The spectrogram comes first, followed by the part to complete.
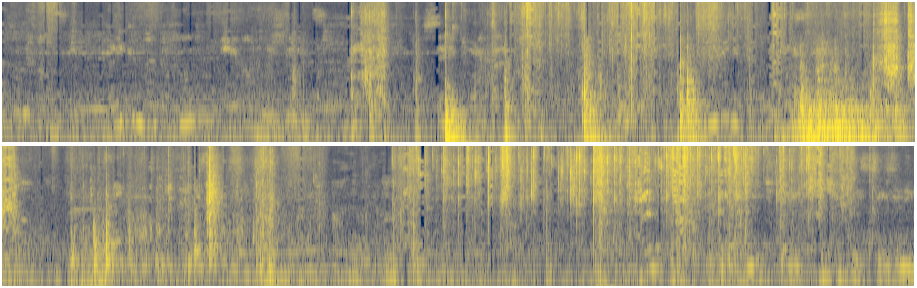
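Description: Hands opening a sealed hobby box of trading cards: plastic wrap crinkling and tearing, then cardboard and foil packs rustling, in irregular crackles with a louder spell about halfway through.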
